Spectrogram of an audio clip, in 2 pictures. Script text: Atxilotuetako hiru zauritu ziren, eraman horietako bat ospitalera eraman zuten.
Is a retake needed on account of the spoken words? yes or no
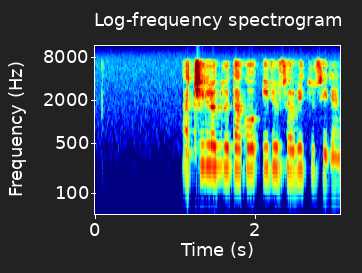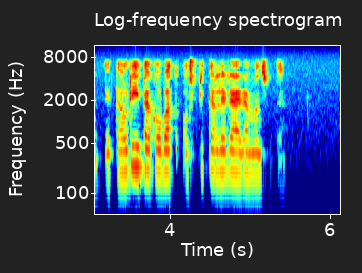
yes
